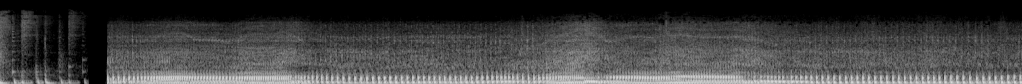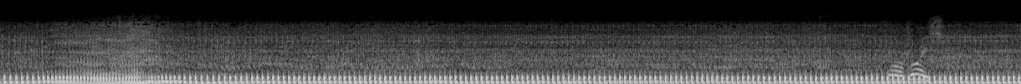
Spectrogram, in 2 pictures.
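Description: A dirt bike engine revs and chugs steadily up close, rising and falling in pitch.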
